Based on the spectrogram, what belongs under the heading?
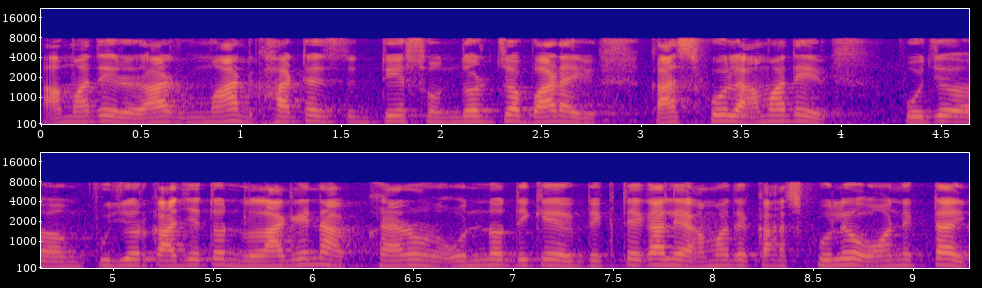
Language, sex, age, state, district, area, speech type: Bengali, male, 18-30, West Bengal, Paschim Medinipur, rural, spontaneous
